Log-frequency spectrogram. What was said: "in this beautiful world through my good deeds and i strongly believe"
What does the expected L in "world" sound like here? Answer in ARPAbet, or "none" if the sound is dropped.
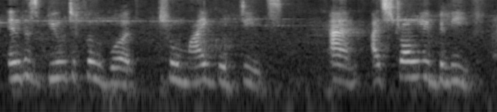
none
